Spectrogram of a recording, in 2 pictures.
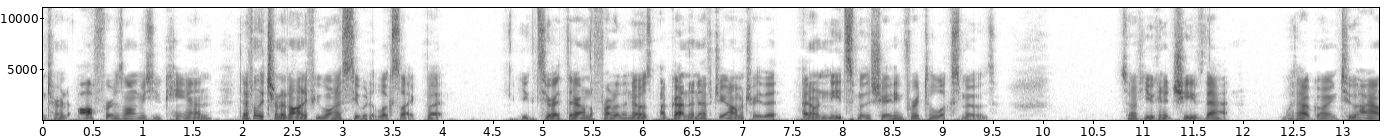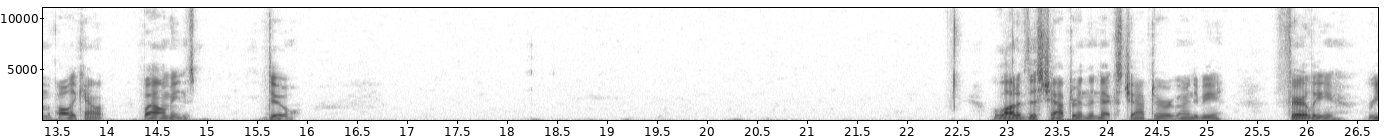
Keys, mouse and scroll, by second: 1.4 click, 4.6 f, 6.9 drag, 8.6 f, 10.4 f, 11.4 click, 16.1 f, 18.8 f.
